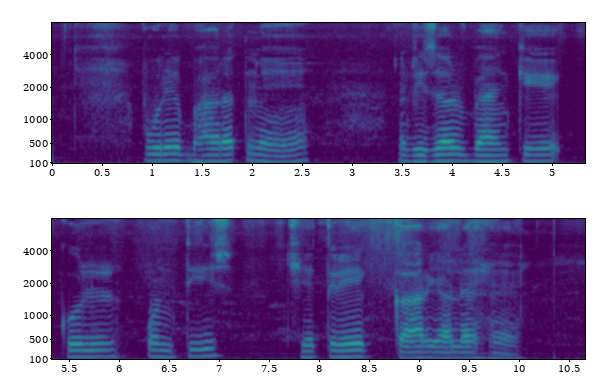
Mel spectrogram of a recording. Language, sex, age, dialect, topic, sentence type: Hindi, male, 18-24, Hindustani Malvi Khadi Boli, banking, statement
